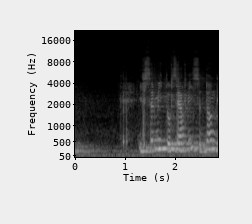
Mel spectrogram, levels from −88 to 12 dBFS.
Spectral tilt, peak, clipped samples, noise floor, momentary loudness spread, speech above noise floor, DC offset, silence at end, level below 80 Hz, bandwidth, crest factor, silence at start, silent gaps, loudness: -7 dB/octave; -16 dBFS; under 0.1%; -52 dBFS; 20 LU; 23 dB; under 0.1%; 0 s; -56 dBFS; 9.2 kHz; 16 dB; 0 s; none; -30 LUFS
